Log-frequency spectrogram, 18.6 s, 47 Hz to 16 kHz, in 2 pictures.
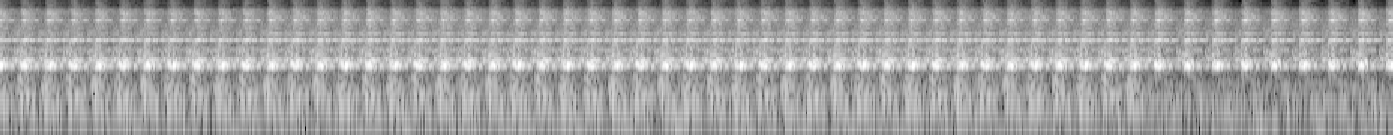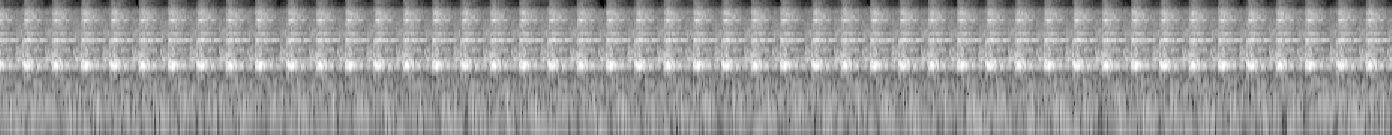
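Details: Siemens MAGNETOM Lumina 3 T MRI, abdomen protocol: loud steady tonal buzzing with rapid regular knocking pulses, pitch shifting partway, during a diffusion-weighted (b50/800) sequence.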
